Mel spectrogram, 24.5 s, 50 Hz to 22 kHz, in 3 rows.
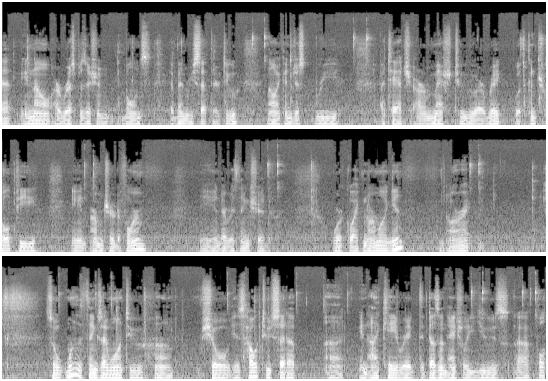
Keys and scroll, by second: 0.3 Tab, 1.7 Tab, 8.0 ctrl+p, 12.8 g, 16.1 a, 18.4 End, 18.9 Page_Down, 20.1 Tab.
